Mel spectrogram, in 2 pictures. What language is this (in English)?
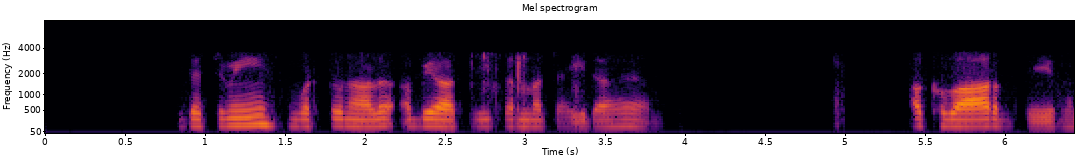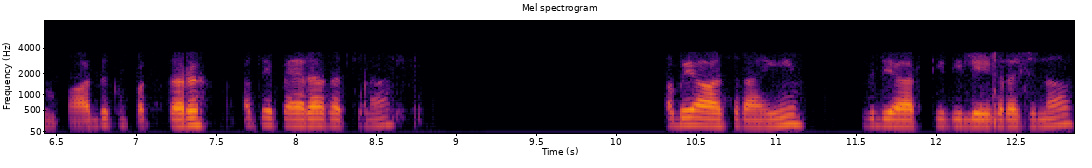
Punjabi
